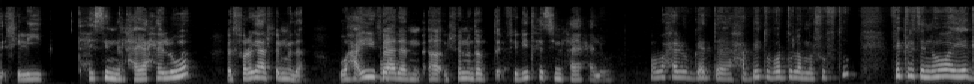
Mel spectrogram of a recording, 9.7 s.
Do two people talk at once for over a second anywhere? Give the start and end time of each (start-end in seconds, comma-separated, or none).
none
